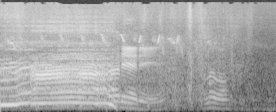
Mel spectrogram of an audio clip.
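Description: A cow on a farm gives one long, loud, close moo that drops and fades out, followed by softer trailing lowing.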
